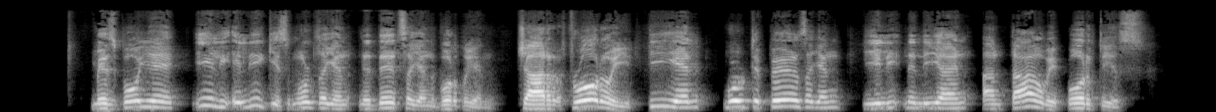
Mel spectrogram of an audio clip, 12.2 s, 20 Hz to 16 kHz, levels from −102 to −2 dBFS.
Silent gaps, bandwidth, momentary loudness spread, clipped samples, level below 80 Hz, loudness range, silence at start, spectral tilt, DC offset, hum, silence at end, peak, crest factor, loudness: none; 11 kHz; 14 LU; under 0.1%; -58 dBFS; 6 LU; 0.95 s; -5 dB/octave; under 0.1%; none; 0.75 s; 0 dBFS; 20 dB; -20 LUFS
